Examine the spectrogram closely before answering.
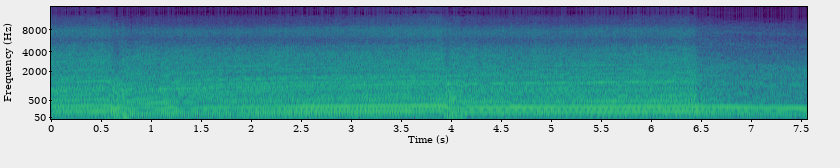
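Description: A racing car engine roars at high revs, dropping sharply with each gear shift.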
